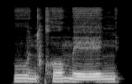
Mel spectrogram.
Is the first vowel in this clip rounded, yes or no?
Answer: yes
